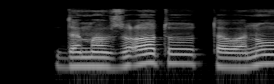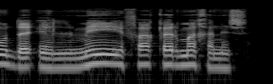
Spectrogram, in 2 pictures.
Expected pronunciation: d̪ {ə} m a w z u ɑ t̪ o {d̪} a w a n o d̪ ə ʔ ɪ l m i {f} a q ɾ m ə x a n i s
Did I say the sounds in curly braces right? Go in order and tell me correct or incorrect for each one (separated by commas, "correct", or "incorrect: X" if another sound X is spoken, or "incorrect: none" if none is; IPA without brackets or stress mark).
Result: correct, incorrect: t̪, correct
